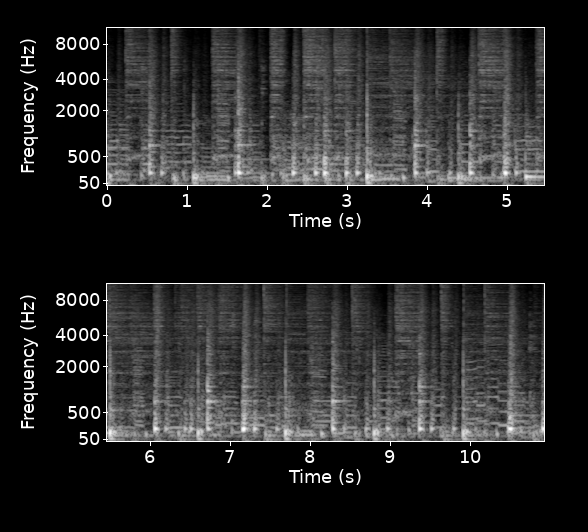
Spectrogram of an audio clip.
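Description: Live band playing an instrumental passage: a drum kit with snare, bass drum and cymbals keeps a steady beat under electric guitar and keyboard.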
